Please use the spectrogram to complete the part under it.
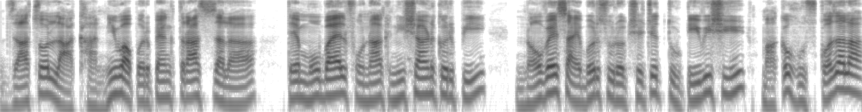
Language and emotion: Goan Konkani, fearful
